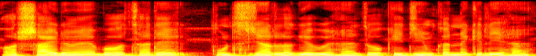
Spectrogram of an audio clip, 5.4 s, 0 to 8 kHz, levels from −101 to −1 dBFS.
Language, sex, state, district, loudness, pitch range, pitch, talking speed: Hindi, male, Jharkhand, Palamu, -16 LUFS, 120-135 Hz, 125 Hz, 180 wpm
